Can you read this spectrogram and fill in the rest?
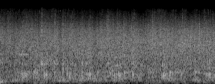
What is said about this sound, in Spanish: Va a comenzar a llover. Quizás sea el efecto de la construcción de plazas de toros, pero está lloviendo en toda España.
